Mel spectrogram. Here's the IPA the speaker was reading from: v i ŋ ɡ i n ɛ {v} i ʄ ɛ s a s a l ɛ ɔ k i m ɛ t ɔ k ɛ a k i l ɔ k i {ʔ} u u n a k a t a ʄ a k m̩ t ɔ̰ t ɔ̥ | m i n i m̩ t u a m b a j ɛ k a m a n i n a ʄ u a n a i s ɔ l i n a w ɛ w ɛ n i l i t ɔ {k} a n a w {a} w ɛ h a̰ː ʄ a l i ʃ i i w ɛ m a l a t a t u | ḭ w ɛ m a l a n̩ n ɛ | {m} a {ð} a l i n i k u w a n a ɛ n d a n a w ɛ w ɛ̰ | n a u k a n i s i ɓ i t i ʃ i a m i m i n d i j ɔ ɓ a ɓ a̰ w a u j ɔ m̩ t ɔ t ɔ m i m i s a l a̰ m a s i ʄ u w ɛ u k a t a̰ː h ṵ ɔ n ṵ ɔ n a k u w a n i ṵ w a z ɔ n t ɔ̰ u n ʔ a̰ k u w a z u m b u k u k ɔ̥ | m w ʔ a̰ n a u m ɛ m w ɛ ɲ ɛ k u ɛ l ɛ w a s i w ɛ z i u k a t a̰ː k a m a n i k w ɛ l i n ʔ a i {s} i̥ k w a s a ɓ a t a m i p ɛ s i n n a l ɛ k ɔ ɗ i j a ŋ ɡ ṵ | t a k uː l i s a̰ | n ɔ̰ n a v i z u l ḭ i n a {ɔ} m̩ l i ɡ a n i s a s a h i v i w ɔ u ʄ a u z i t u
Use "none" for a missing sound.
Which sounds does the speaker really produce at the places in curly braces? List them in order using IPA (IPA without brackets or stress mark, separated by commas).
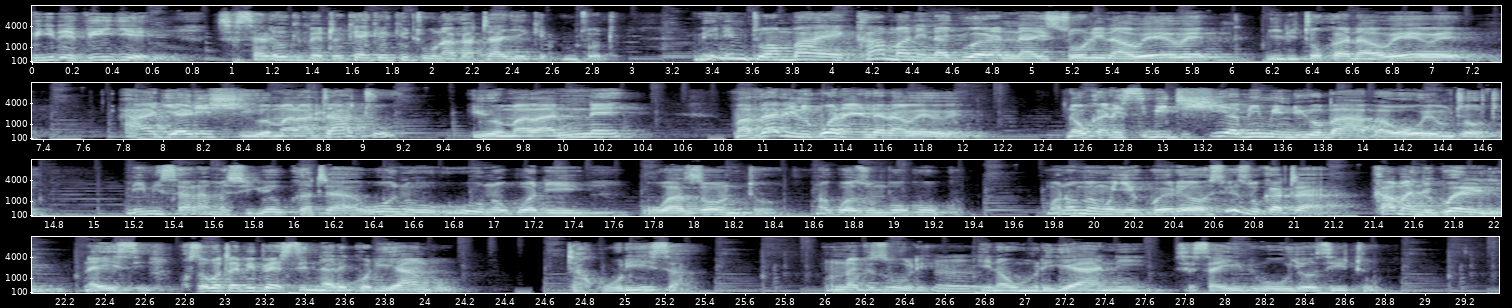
v, t, k, ɛ, m, ð, s, u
